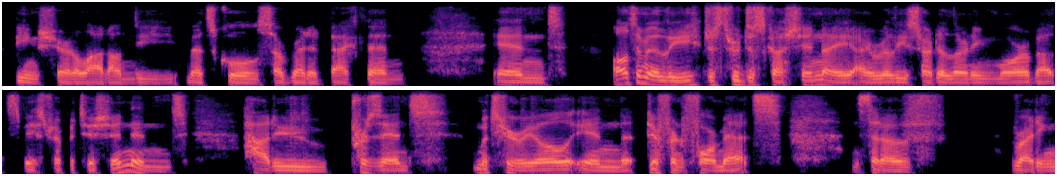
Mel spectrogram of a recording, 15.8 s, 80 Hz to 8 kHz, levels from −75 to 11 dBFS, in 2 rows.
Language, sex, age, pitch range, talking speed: English, male, 20-39, 90-100 Hz, 135 wpm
